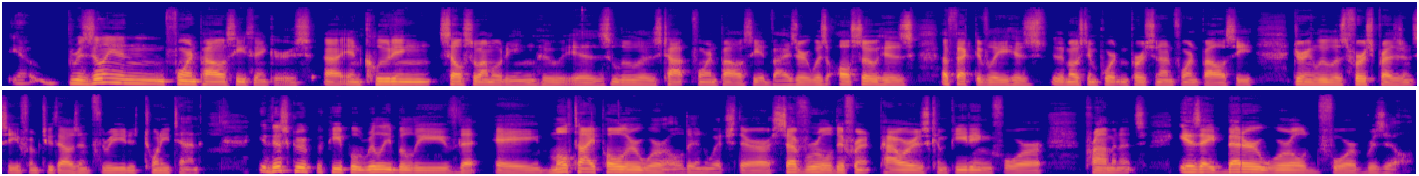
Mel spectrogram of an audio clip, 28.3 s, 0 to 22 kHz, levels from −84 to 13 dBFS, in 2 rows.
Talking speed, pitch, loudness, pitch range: 135 wpm, 110 Hz, -20 LUFS, 95-120 Hz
